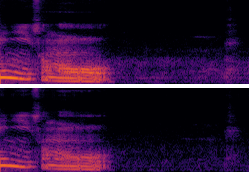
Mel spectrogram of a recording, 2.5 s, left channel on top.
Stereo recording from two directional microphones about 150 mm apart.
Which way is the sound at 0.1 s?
25° right (ahead or behind).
